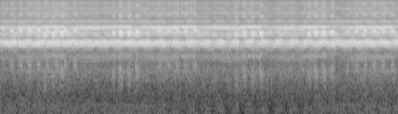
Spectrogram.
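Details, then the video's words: Garden in Japan toward dawn in autumn, many insects singing at once: a constant high metallic trill with gentle pulsing chirps swelling and easing every few seconds. "Autumn Insects voice Towards dawn"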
